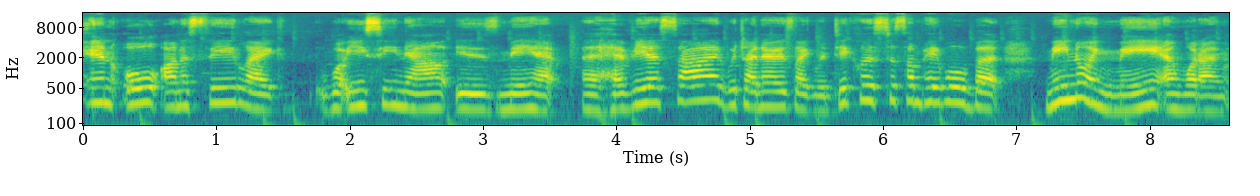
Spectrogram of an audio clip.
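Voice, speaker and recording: Over music in the background, a woman with an Australian accent speaks at a moderate pace with lively intonation. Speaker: pharmacist. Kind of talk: casual talk to camera.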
